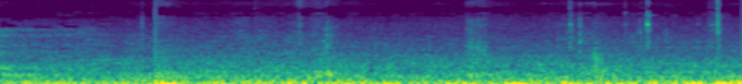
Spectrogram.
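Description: Low steady background rumble with a few faint small clicks.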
